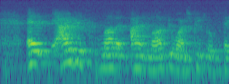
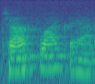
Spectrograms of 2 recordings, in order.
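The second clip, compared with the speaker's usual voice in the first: ordinary talk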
